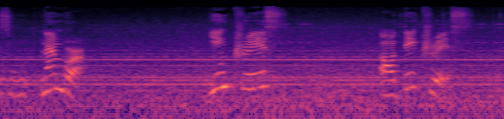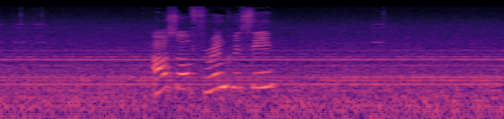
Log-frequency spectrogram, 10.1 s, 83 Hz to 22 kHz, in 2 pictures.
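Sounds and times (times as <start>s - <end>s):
water-cooling system hum: 0.0s - 10.0s.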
